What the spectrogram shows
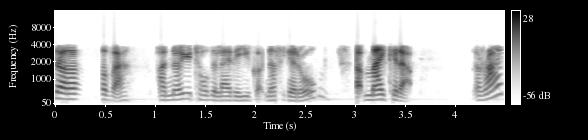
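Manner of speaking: put-on female whisper. Retelling what a lady whispered to her at her table: retelling a whisper. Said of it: "she whispers to me".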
